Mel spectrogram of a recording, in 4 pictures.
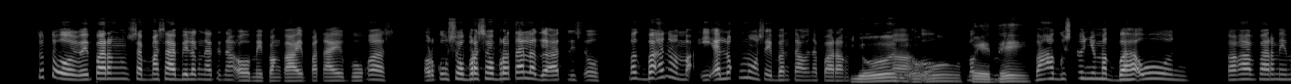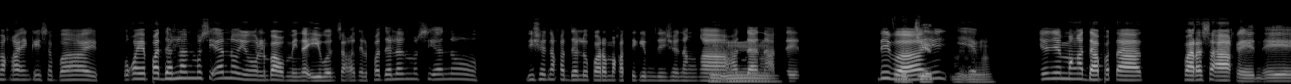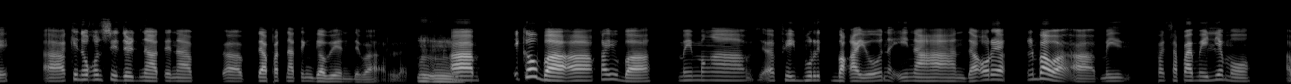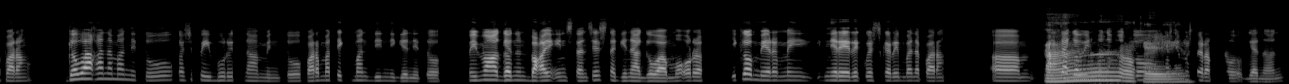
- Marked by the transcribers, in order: "inihahanda" said as "inahahanda"; in English: "instances"
- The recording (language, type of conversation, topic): Filipino, podcast, Ano ang mga ginagawa mo para hindi masayang ang sobrang pagkain pagkatapos ng handaan?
